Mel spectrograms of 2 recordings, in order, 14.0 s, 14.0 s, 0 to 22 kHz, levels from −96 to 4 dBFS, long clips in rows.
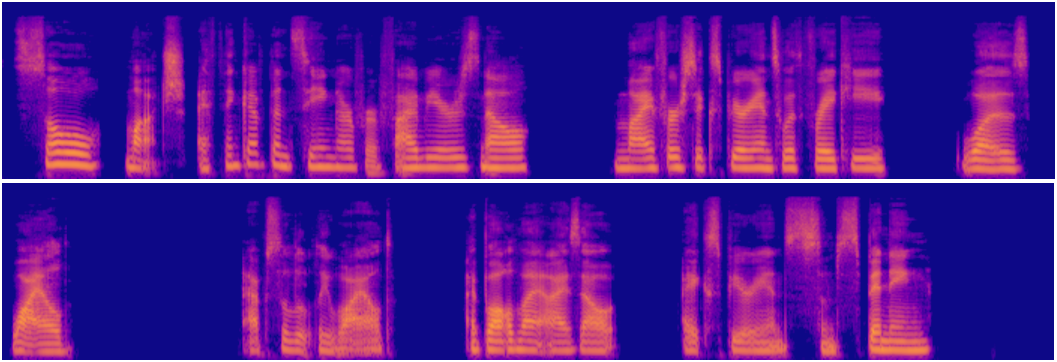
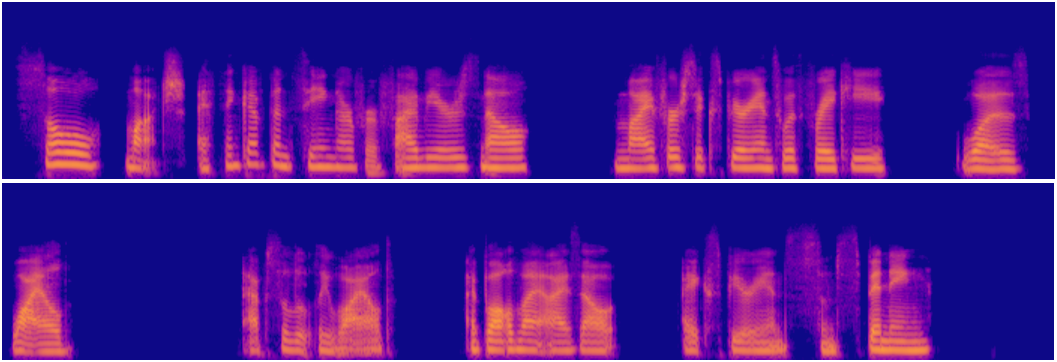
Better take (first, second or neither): first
